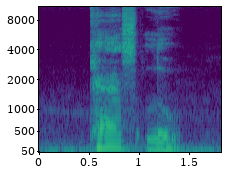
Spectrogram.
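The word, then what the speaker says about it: Casleu: Now the 15th day of the month of Celsius, well, we about to get the pronunciation correctly of this word, Salaki. Caslu. Now the 15th day of the month Caslu, in the 145th year, they set up the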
